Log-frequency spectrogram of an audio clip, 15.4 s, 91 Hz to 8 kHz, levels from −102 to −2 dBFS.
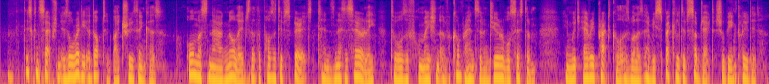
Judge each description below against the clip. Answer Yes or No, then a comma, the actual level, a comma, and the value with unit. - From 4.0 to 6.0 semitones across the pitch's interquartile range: No, average, 3.3 semitones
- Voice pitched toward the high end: No, low, 115 Hz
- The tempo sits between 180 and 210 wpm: No, average, 155 wpm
